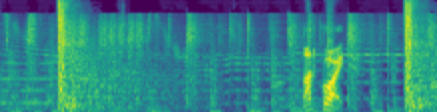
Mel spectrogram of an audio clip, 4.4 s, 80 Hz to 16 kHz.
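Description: Booming S&W 500 revolver shots with a muzzle brake fitted, fired in the VR game H3VR, loud sharp blasts at the start and end with a clattering burst between, someone speaking briefly over them.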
